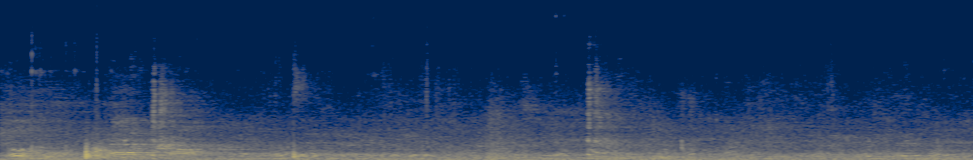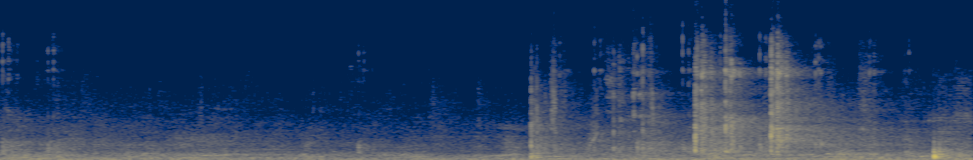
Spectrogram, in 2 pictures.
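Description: A small audience murmurs quietly.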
